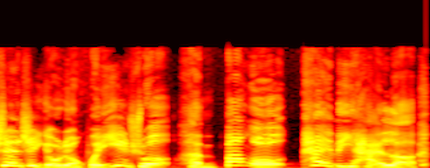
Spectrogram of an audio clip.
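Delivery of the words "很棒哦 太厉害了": usual speaking voice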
